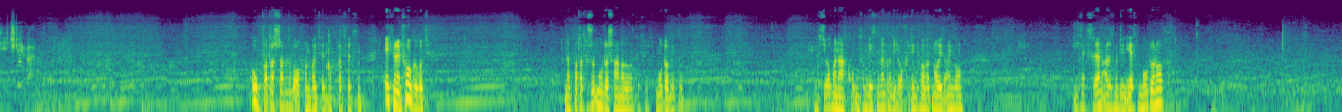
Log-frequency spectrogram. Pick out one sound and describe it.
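A racing car engine drones and revs as the car drives along.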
